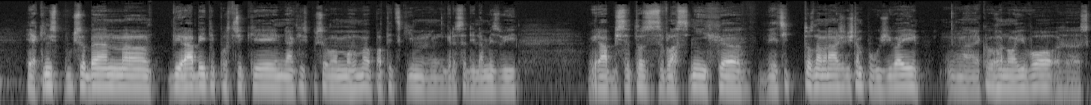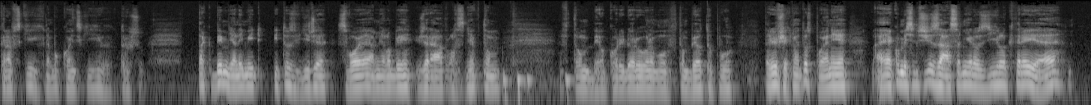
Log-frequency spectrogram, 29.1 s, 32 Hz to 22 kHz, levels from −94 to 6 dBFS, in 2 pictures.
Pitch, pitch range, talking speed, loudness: 100 Hz, 95-105 Hz, 135 wpm, -27 LUFS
